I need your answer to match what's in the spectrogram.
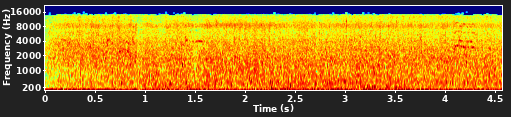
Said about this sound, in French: Nous sommes toujours au bord de la mer.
